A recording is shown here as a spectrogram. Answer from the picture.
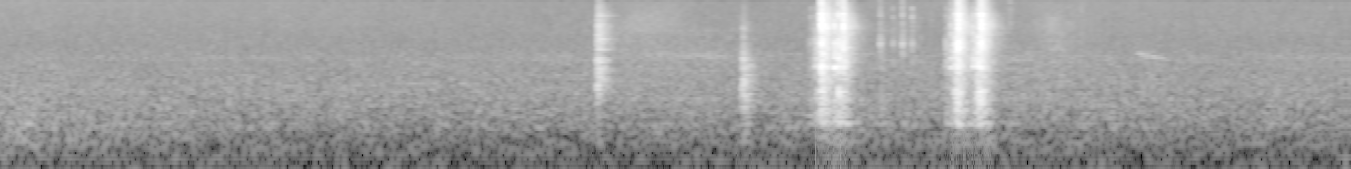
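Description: A make-up brush working powder eyeshadow in its pans: about six short scrubbing and tapping sounds in the middle, the last four in two quick pairs, over quiet room tone.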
